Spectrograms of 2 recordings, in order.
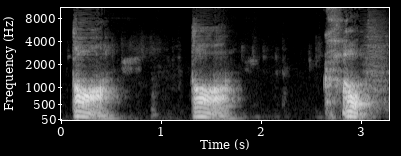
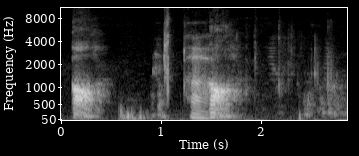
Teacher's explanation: This is actually a different k. It's uvular.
